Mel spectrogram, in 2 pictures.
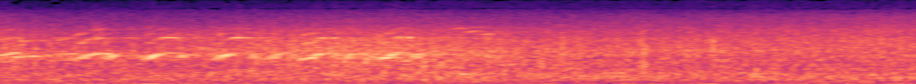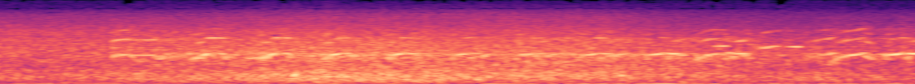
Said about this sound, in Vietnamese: Nhưng chỉ có tiếng gió gào trên mặt nước và tiếng sóng biển va vào đá ầm ầm.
